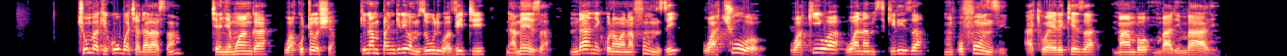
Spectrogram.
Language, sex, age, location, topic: Swahili, male, 36-49, Dar es Salaam, education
